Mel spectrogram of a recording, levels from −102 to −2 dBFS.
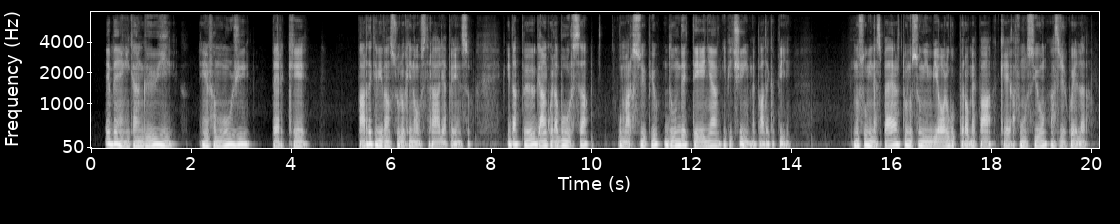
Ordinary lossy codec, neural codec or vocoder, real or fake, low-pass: none; none; real; 7.2 kHz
